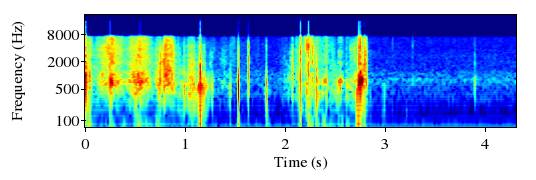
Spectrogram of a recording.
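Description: Close handling noise: fingers rubbing and scraping against the phone near its microphone in two loud bursts of rustling with sharp clicks, one in the first second and another about two seconds in.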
